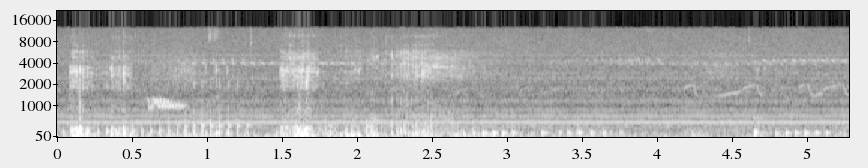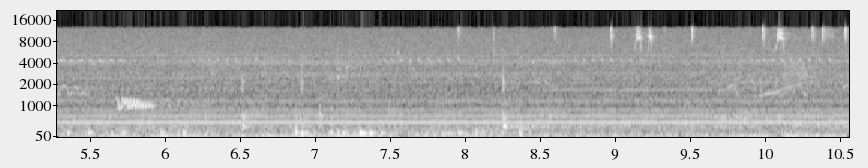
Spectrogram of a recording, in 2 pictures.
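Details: Leopards, the male Tingana and a new female possibly Luna from Buffelshoek, mating at Gowrie dam waterhole, Djuma Game Reserve, Sabi Sand, South Africa, 02:06 on 10/07/19; low rough pulsed growling bursts early, then softer rumbles, over frogs, insects and whistles.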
